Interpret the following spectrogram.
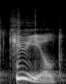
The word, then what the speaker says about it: QYLD: 100 ETF ticker symbol qyld D and pronounce as Q yield as the name implies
